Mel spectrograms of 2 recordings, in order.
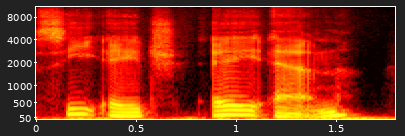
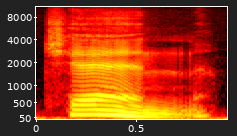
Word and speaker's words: Chan: engineer whose name is spelled c h an and could be either Chan which is how we would normally say that name if it was written in English like that it could be Chan or it could be Chen which is a little closer to the way that people say it in the movie and the Japanese here is Chen ah okay interesting then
